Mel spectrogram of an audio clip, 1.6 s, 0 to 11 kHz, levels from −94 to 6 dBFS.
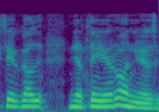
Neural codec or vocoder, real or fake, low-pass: codec, 16 kHz, 4 kbps, FunCodec, trained on Chinese and English, 50 frames a second; fake; 7.2 kHz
